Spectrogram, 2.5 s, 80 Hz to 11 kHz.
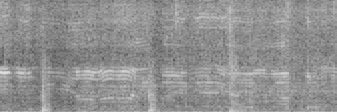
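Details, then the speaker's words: GMC 3500 truck with a newly welded straight-pipe exhaust, driving: loud sharp pops about every half to three-quarter second over an uneven engine note, misfiring and backfiring; it had stalled about three times. "But dude, the backfire, I don't think I'm gonna make it. I'm gonna try to be positive about this, but it's popping way too loud."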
